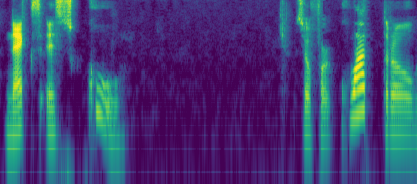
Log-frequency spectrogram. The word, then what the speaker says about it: cuatro: So that's the quick kuwa followed by the last syllable, tro. Cuatro, cuatro. So that would be 24, 24. But make sure to thrill your R. Always remember, in Cebuano, the R is always thrilled.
